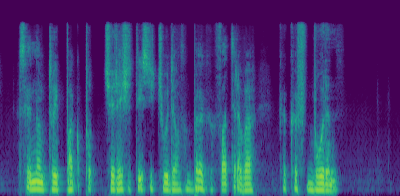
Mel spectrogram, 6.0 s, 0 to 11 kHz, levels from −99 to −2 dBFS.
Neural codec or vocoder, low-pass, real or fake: codec, 16 kHz, 0.5 kbps, X-Codec, WavLM features, trained on Multilingual LibriSpeech; 7.2 kHz; fake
